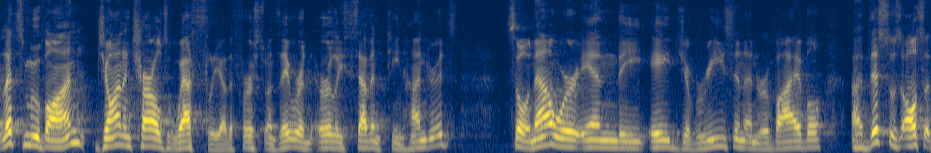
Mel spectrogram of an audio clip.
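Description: Middle-aged man, Sunday school teacher, mid-pitched, animated, filler-heavy delivery in a small church room. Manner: animated, gesturing, many fillers and restarts, trails off quietly. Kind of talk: church history lesson. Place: small church sanctuary, indoors.

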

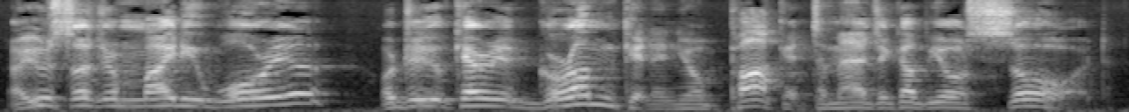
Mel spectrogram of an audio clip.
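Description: Guy doing a grumpy old commander, gravelly and barky, voice swinging all over the place. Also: a little high, lively intonation, normal speed, a bit bright, voice pushed up, exaggerated voice. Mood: gruff. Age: older. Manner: blunt, needling, barking questions. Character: gruff old male military commander. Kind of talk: audiobook character voice.

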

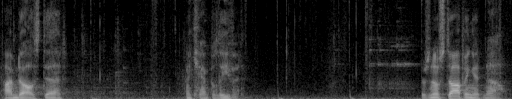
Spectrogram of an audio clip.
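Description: A man's voice: sits low, slow, pushed and bright, slight background noise, exaggerated voice. A man playing a grave, anxious giant god in a dramatic fantasy video game. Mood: grave worry.

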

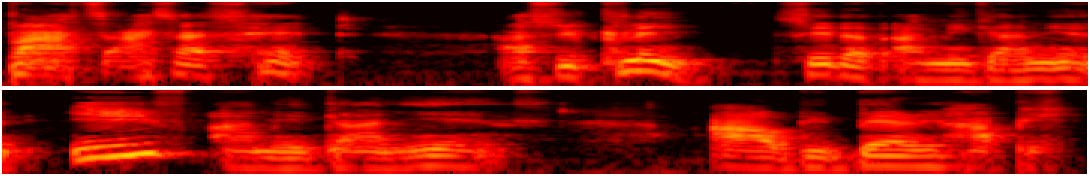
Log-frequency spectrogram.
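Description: A young Nigerian man giving animated, opinionated commentary to camera in a room, with a Nigerian accent and pidgin-tinged English. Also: fairly low pitch, unhurried. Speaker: news commentary vlogger. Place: indoor room with curtains.

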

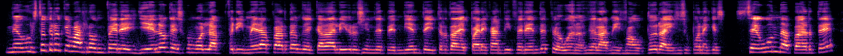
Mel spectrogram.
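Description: A hoarse young woman chatting casually to camera as a book vlogger, recorded at home on a phone or camera held close. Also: mid-range voice. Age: young adult. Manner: chatty, quick asides and fillers. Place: small rooms at home and an outdoor terrace.

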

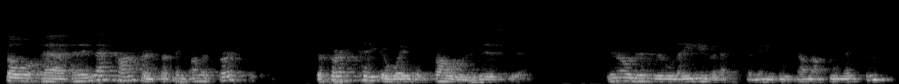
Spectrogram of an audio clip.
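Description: Man lecturing, distant tinny room recording. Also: moderate pace. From Denmark. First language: Danish. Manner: conversational, quizzes the audience. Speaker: guest presenter. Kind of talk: lecture presentation. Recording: distant, roomy, tinny with faint rumble.

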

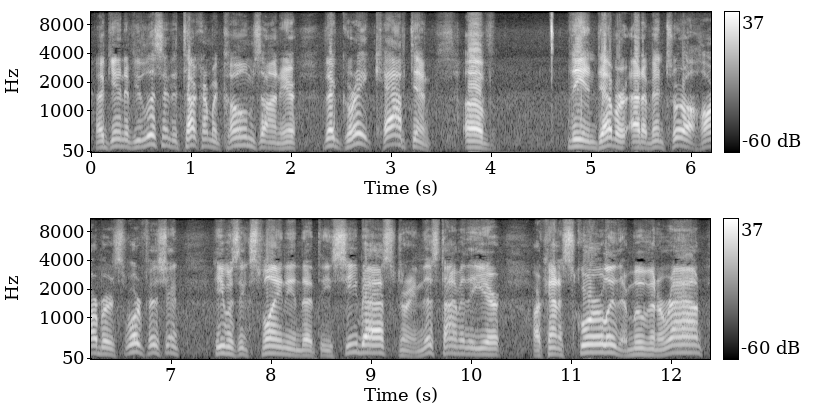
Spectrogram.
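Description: A man's voice: fairly high pitch, a little fast. An older American man hosting a casual fishing report, chatty, folksy and enthusiastic. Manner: chatty, enthusiastic, folksy, congratulating people by name. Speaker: host of a fishing report show.

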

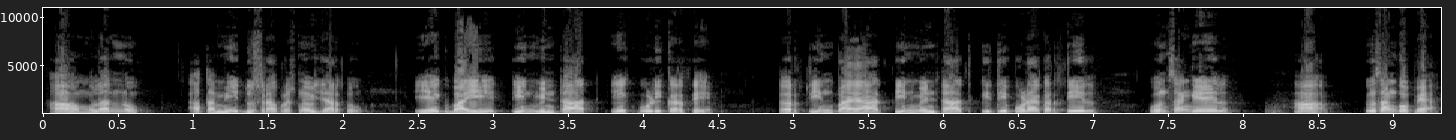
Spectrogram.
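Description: A man's voice: mid-range voice, moderate pace, no echo, highs cut off, close to an everyday voice. Man acting an exasperated village schoolteacher, dry sound. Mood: instructive. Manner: scolding, questioning, name-calling. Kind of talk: comic cartoon dialogue.

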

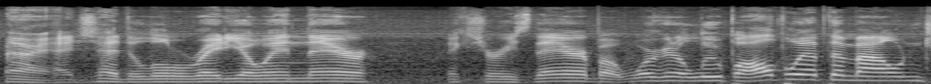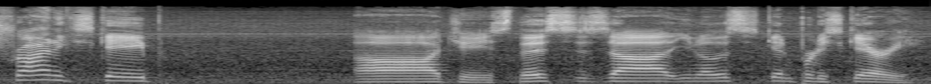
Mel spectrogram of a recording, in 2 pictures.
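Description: A young man doing casual, excitable roleplay commentary over a video game, animated and slangy with frequent exclamations. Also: on the high side, fairly quick, slight background noise. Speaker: gaming video host.

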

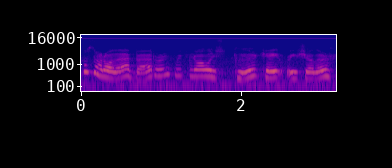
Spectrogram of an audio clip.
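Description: A woman's voice: sits high, quick pace, dark tone, a little hiss or hum, lightly acted, poor audio. A woman playing a brash, playful polar bear in an amateur cartoon skit, blunt and teasing.

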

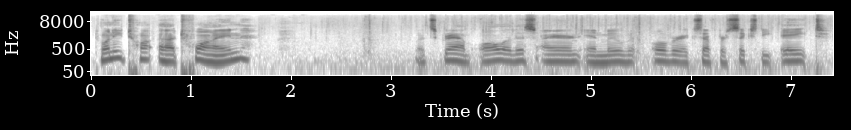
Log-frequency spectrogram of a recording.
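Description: A man's voice: on the high side, steady tone, slow, a little mellow, a little hiss or hum. A middle-aged man giving casual let's play commentary on a video game, thinking aloud and muttering to himself.

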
